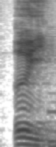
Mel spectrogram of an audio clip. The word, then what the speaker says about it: 의: That's why when pronouncing 의, you produce the sound, then bring your tongue to the lower teeth with speaking e sound.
